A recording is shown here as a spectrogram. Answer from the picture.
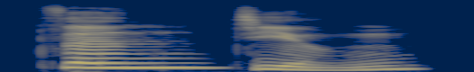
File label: "sen1 jing3", Chinese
